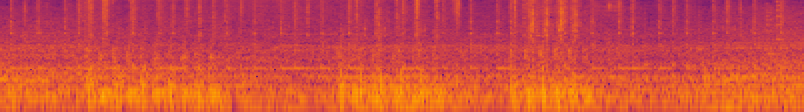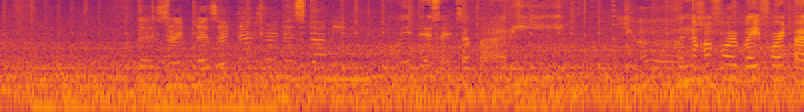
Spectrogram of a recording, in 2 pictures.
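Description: Road and engine noise inside a moving Hyundai car's cabin: a steady low rumble that swells louder a few times in the first six seconds. In the second half, voices or music can be heard over it.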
